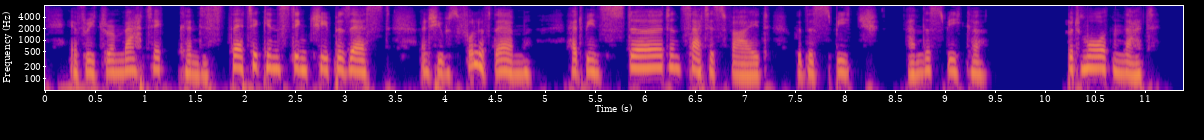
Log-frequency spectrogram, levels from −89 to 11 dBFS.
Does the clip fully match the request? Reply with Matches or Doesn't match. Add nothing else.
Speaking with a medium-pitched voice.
Matches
